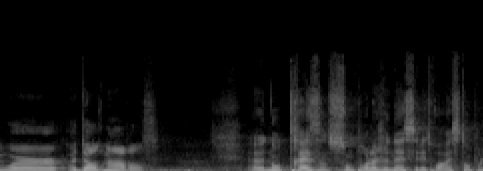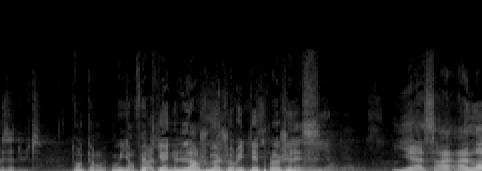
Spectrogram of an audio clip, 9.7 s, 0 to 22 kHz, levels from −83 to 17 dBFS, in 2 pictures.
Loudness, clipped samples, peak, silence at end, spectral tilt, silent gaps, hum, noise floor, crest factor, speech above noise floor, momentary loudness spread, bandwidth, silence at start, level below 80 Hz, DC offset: -27 LUFS; under 0.1%; -8 dBFS; 0 s; -7 dB/octave; none; none; -52 dBFS; 18 dB; 26 dB; 16 LU; 13 kHz; 0 s; -44 dBFS; under 0.1%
